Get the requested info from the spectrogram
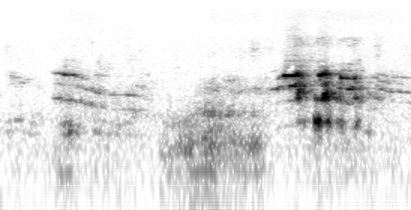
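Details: Four-week-old Cavalier King Charles Spaniel puppies in an indoor puppy pen at Red Barn Cavaliers give faint, wavering whimpers, followed by a louder burst of overlapping high, whiny cries near the end.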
